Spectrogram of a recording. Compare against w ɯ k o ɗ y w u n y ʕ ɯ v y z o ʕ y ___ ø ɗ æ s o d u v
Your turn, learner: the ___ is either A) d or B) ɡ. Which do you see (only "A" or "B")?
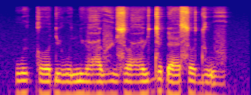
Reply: A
